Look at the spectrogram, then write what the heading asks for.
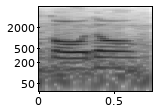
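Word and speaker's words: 神戸: 神户站到了，这个神户站的读音是 Godo，不是关西地区那个 Kobe 的神户哦。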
